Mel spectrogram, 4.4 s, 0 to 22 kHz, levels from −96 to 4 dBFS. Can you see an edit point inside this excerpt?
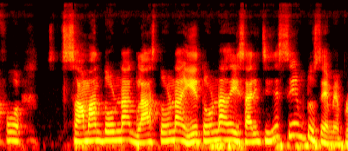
no; 0 cuts

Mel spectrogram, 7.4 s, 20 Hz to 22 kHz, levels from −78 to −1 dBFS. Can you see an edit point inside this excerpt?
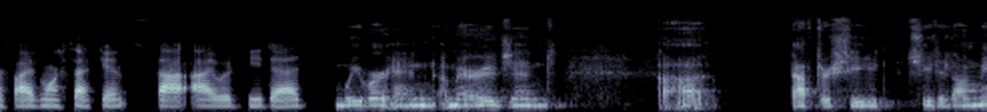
yes; 1 cut; at 2.4 s

